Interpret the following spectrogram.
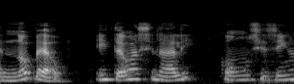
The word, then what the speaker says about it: Nobel: Nobel é uma palavra oxítona, tá? Em inglês eu acho que ela é Nobel, se eu não me engano. Mas em português ela é Nobel.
